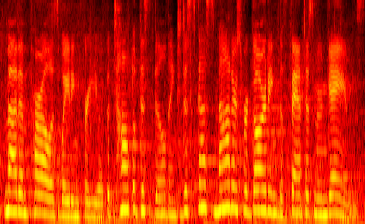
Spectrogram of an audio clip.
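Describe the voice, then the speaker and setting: A woman's voice: a little high, over music, close to an everyday voice. A woman voicing a self-assured, secretive corporate tour guide in a video game, speaking formally and with composure. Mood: poised, pleased. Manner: formal, composed, measured phrasing. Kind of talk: scripted video game character dialogue.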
